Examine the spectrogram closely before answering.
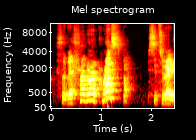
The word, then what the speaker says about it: Sugar Crisp: Exemple, la petite pancarte là-bas, là, des Sugar Crisp. Il y en a qui disent des Sugar Crips. Comme si le P était avant le S. Non! C'est des Sugar Crisp.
